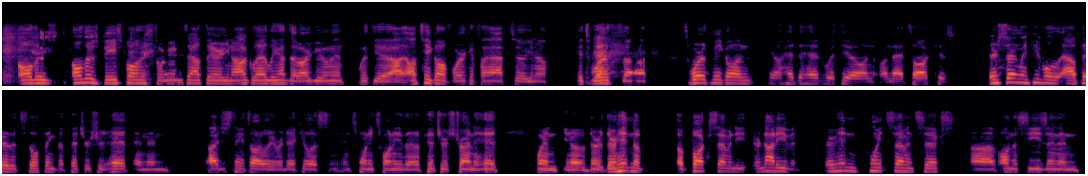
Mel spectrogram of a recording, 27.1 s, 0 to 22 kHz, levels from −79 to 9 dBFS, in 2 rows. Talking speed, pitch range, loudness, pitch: 220 wpm, 130-155 Hz, -29 LUFS, 140 Hz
